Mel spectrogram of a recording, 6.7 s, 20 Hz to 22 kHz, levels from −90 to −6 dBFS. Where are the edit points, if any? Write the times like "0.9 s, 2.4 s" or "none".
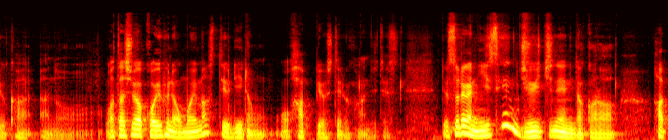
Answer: none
